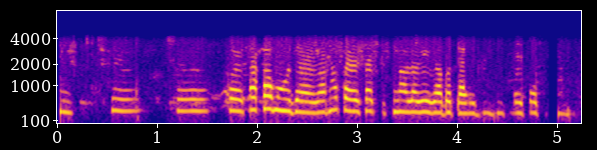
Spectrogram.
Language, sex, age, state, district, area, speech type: Hindi, female, 18-30, Uttar Pradesh, Prayagraj, rural, conversation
